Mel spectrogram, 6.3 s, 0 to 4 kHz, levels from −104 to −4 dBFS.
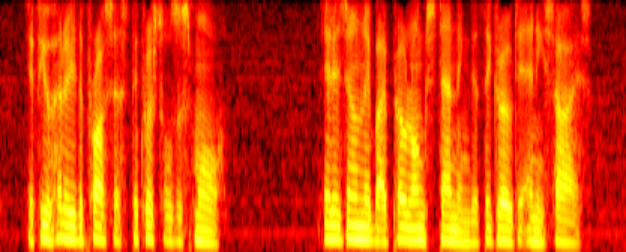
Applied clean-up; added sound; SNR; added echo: none; none; none; none.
